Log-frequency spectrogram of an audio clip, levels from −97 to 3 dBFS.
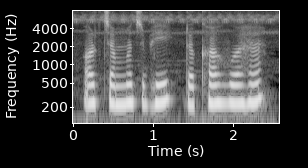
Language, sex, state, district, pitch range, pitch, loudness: Hindi, female, Jharkhand, Palamu, 230-240 Hz, 235 Hz, -13 LUFS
